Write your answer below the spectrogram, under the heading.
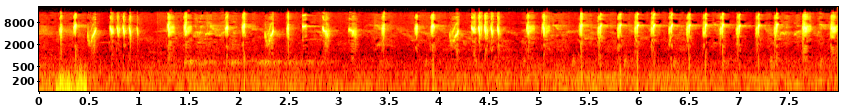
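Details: Javan bush lark song used to train young and half-trained birds, with short gaps: sharp high chirps and brief trills delivered in quick succession, settling into an even run of repeated high notes about three per second, with faint low background hum.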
